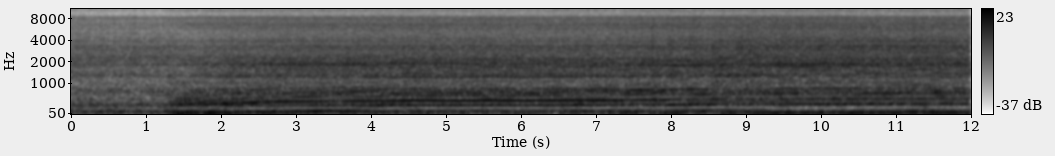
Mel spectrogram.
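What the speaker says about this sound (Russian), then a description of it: "Даем средние обороты." An Evinrude 25 outboard motor runs steadily at medium revs after idling, a loud, continuous engine drone that rises slightly and then holds throughout, with no talking.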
